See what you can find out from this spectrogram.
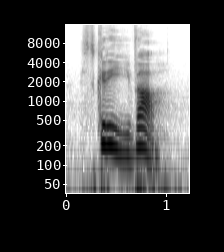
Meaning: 1. to write, to type, to copy; to put letters and digits on a surface, using a pen or typewriter 2. to be literate, to be able to write and spell
- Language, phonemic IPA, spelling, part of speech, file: Swedish, /²skriːva/, skriva, verb, Sv-skriva.ogg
